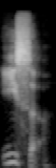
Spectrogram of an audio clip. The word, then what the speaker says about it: Isa: And by most accounts, they pretty much just pronounce it Isa.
